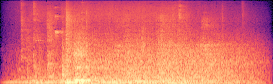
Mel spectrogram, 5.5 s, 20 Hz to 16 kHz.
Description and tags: elevator door open 7a
The sound of a typical elevator door opening. Recorded at the Queensland Conservatorium with the Zoom H6 XY module.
